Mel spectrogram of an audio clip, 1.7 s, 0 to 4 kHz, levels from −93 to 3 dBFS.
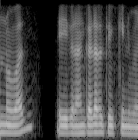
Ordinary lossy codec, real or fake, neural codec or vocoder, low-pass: none; fake; codec, 16 kHz, 4.8 kbps, FACodec; 3.6 kHz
